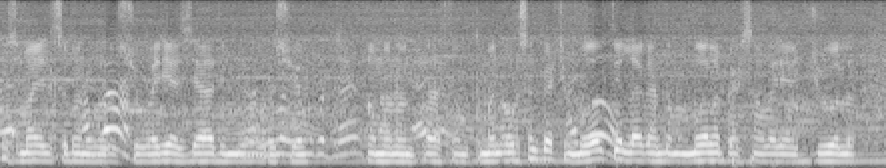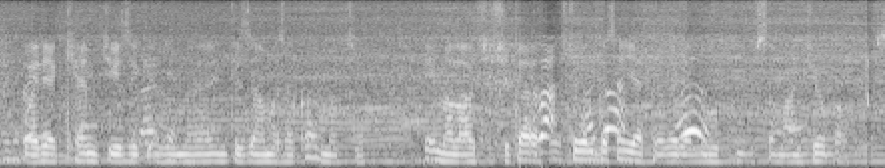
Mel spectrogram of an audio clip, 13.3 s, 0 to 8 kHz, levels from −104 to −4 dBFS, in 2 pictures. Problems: constant background noise, background conversations at intervals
